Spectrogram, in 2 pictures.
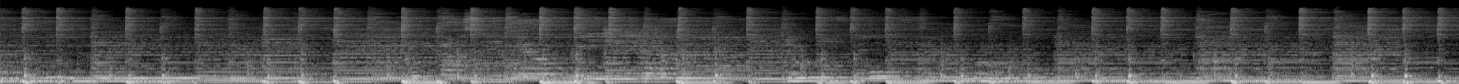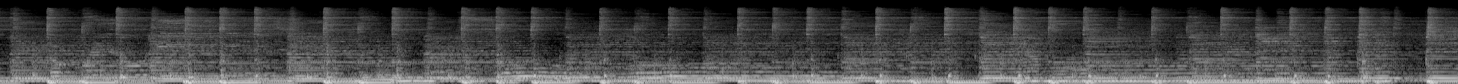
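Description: Cumbia played live on an electronic keyboard with hand-played bongos, over a steady, repeating bass beat.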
